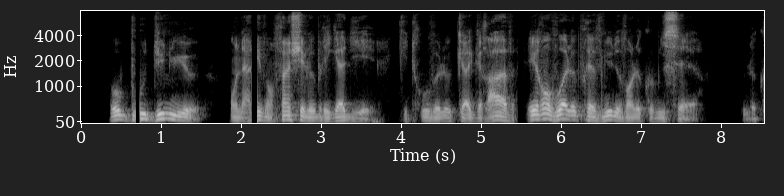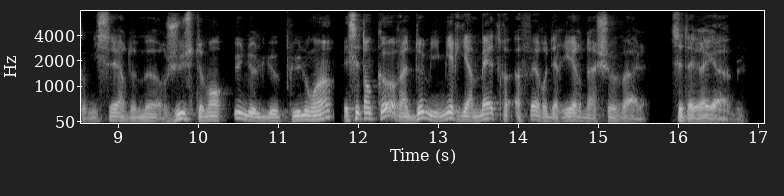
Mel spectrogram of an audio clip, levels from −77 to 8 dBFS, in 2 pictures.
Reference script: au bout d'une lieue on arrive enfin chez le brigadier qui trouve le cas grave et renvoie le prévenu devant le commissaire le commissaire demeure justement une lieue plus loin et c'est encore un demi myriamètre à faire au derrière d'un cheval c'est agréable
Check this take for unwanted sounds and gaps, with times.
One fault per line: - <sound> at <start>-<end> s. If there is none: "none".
- dropout at 0.7-0.7 s
- dropout at 2.1-2.2 s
